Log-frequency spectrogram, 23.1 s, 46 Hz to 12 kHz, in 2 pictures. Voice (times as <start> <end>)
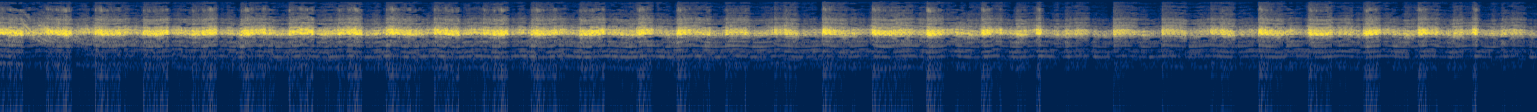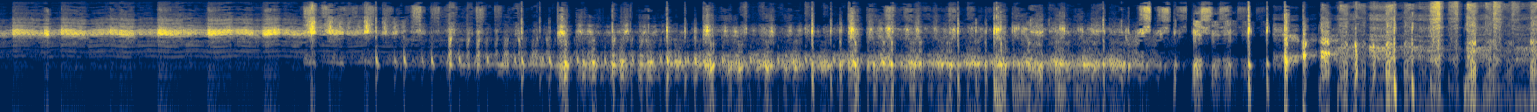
19.0 23.0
